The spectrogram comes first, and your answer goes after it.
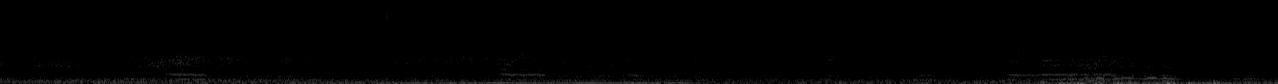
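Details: Bees grazing on oregano flowers in summer, with a bumblebee here and there: a steady low droning hum with passing tonal buzzes that swell and fade as insects fly near, over a constant soft summer breeze.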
